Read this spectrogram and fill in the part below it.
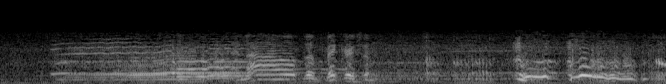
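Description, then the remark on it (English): Loud snoring: a long wheezing, whistling breath drawn in, then sputtering, fluttering snorts and another rising, warbling wheeze, repeating in an uneven rhythm. “It's that horrible snoring.”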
